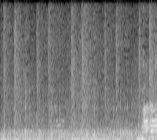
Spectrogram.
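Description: Golf cart driving away on its own, a steady low running sound under background music.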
